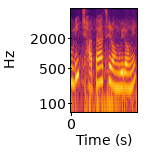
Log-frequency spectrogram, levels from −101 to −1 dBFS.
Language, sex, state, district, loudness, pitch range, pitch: Bengali, female, West Bengal, North 24 Parganas, -15 LUFS, 210-280 Hz, 255 Hz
